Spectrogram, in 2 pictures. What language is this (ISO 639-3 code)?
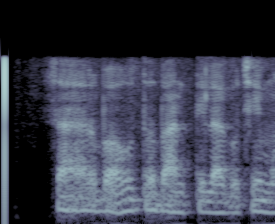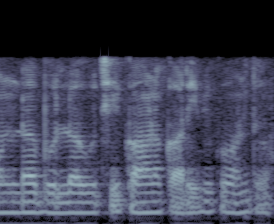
ori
